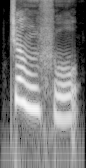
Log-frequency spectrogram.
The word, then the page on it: 政府: zhèng fǔ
